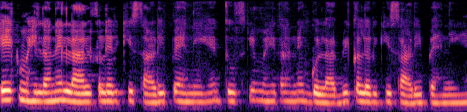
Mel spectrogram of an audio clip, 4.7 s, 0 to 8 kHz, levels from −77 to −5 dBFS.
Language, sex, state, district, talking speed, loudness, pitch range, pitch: Hindi, female, Chhattisgarh, Sukma, 220 wpm, -19 LUFS, 180-200 Hz, 195 Hz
